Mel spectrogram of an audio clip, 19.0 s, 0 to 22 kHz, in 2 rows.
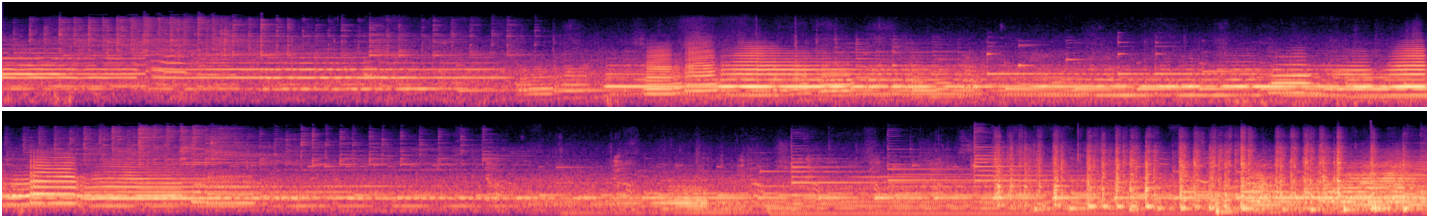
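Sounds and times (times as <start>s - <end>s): marching band brass chords: 0.0s - 19.0s
shimmering chime flourishes: 9.6s - 13.7s.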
